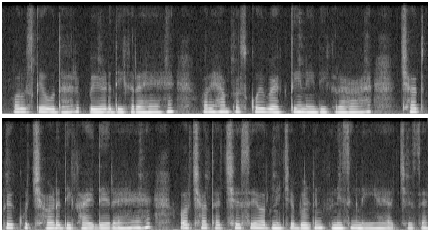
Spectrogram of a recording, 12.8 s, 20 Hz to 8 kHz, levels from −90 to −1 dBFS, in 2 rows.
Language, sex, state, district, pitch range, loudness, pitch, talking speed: Hindi, female, Jharkhand, Sahebganj, 190-220 Hz, -17 LUFS, 200 Hz, 170 wpm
